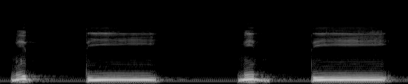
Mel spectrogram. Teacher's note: ada berhenti sejenak karena memang sifatnya dari huruf dal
